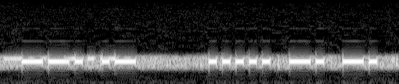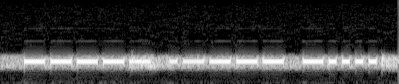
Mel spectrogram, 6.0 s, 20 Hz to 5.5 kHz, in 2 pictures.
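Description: Morse code, heard as a keyed tone, about 24 wpm, 720 Hz, with radio noise. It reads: GA 5NN 016
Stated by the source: CW contest audio recorded at LA4C during the SAC CW contest.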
